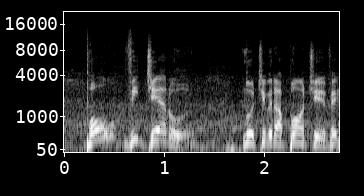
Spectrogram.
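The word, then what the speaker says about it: Paul Villero: A falta foi marcada oiro se escreve pau pa a u l v i l l e r o Mas como é colombiano Paul vigero no time da ponte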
